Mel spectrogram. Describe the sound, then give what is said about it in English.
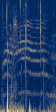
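A cat gives one drawn-out, wavering meow, fairly quiet, with a few soft low thumps underneath and no one talking. “Oh. You have thoughts? Yeah, the cat is.”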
